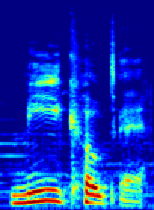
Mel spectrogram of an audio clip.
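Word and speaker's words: Miqo'te: just say me so it's me cote it's coat and not quote okay mikote or it would it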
